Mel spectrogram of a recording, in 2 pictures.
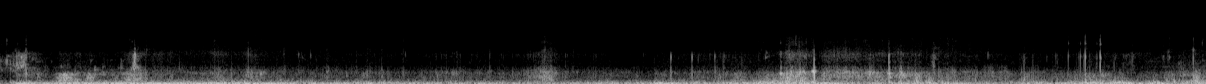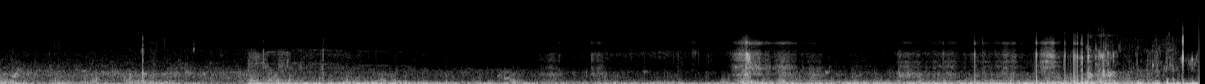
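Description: Underwater sound through a submerged camera's microphone: a muffled, steady rumble of moving water with scattered clicks and knocks, and no high frequencies.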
